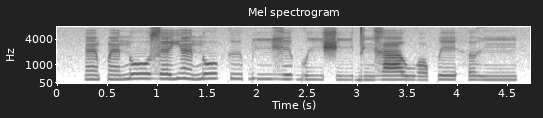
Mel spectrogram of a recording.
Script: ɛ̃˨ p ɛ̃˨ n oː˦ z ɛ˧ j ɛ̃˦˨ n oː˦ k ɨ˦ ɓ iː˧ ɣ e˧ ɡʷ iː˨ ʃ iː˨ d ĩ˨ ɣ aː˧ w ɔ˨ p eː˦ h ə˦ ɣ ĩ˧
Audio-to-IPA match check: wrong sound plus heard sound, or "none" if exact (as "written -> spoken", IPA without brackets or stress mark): none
